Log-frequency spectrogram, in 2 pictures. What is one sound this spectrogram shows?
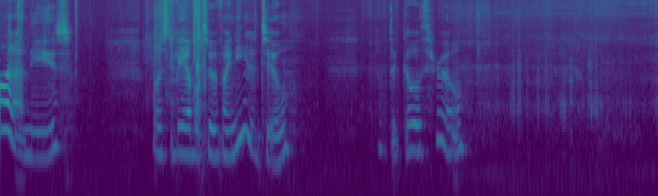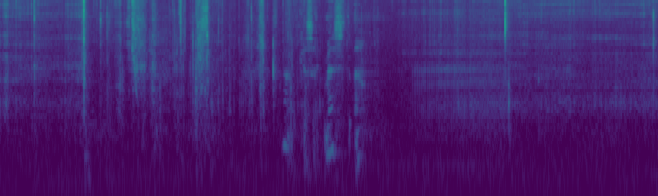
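A pencil scratches lightly on paper.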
